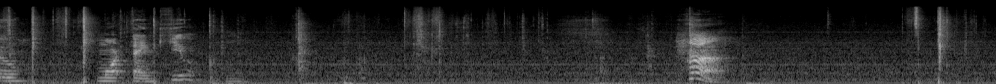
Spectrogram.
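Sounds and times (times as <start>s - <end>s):
tarot cards shuffled and spilling out: 0.0s - 2.4s, 3.0s - 5.5s, 9.0s - 9.9s
speech: 1.0s - 2.4s.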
